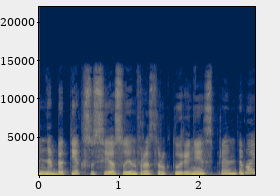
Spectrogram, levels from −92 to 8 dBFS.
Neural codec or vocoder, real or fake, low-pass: none; real; 14.4 kHz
